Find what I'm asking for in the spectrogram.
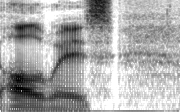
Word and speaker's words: Alvvays: This is a band called Always, but they spell their name A-L-V-V-A-Y-S. So the VV stands in for the W. Yeah, I think they've had some people have been pronouncing it Always. It's Always.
